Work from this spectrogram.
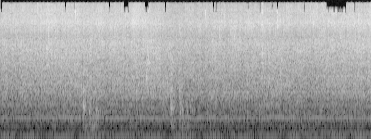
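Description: Onion and tomato frying in a pan for paneer butter masala, a steady broadband sizzle holding level throughout with a couple of faint stirring scrapes, no voices.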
